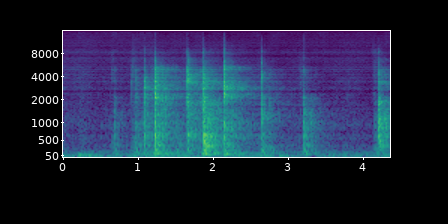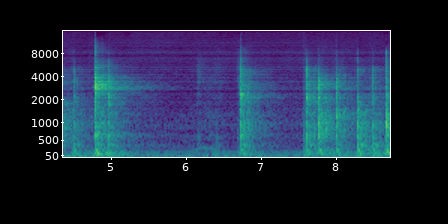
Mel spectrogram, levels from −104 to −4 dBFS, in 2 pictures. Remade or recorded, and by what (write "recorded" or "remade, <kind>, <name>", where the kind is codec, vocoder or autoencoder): remade, codec, DAC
